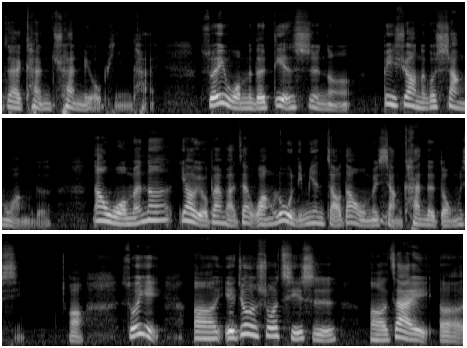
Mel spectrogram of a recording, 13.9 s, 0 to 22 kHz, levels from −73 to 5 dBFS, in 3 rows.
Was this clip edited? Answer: no; 0 cuts

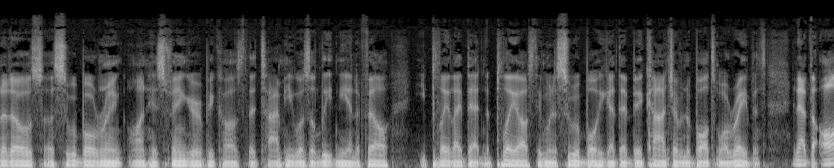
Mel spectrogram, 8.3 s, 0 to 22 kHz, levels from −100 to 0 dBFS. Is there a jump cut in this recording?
no; 0 cuts

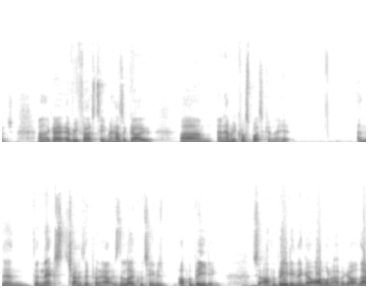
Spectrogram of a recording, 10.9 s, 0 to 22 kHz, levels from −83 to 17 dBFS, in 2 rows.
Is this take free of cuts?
yes; 0 cuts

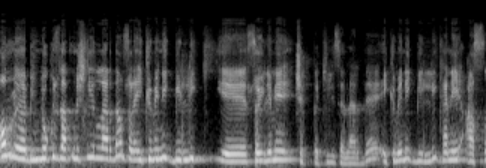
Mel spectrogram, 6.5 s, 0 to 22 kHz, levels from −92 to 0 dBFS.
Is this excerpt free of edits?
yes; 0 cuts

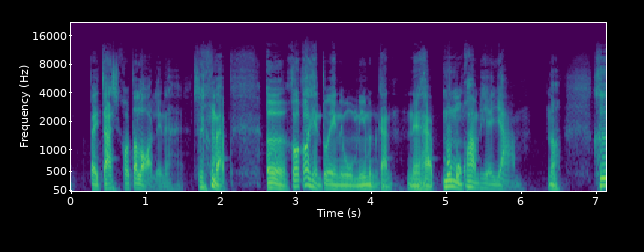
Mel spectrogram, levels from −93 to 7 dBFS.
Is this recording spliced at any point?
no; 0 cuts

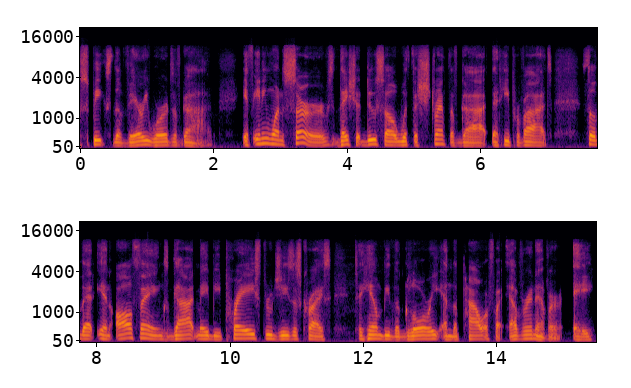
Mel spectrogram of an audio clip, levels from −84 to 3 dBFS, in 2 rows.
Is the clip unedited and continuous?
yes; 0 cuts

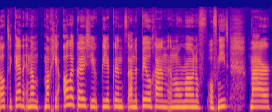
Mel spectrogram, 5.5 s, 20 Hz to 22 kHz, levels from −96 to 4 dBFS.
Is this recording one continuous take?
yes; 0 cuts

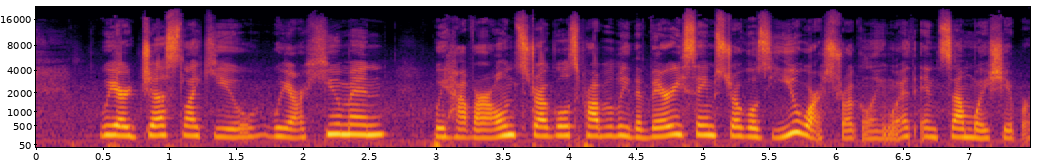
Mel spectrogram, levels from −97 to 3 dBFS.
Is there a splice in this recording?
no; 0 cuts

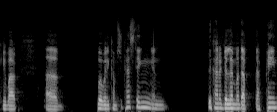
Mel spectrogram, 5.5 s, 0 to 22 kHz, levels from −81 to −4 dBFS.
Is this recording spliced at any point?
yes; 1 cut; at 1.9 s

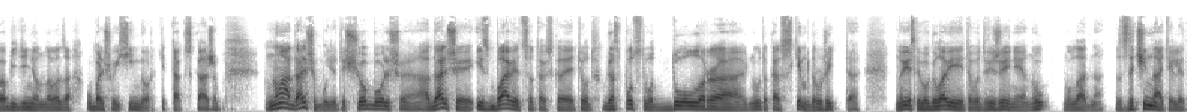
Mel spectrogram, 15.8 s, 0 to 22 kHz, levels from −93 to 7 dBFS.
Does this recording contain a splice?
no; 0 cuts

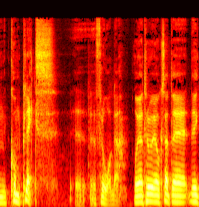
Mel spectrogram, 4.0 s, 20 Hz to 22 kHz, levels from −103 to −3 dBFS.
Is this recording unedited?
no; 1 cut; at 2.6 s

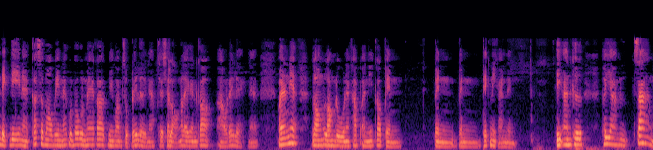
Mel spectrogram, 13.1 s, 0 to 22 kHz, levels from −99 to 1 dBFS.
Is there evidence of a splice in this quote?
no; 0 cuts

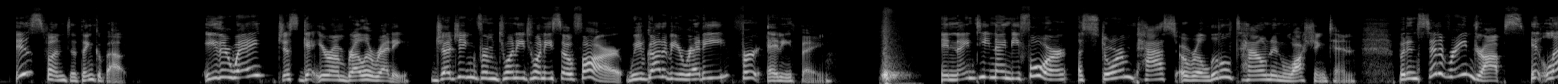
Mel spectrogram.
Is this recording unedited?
no; 2 cuts; at 4.2 s, 9.3 s

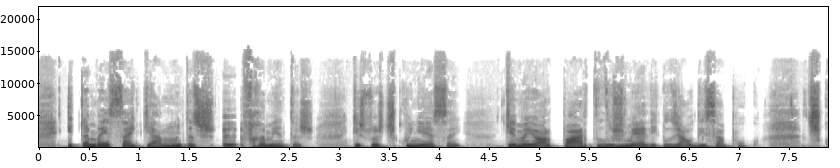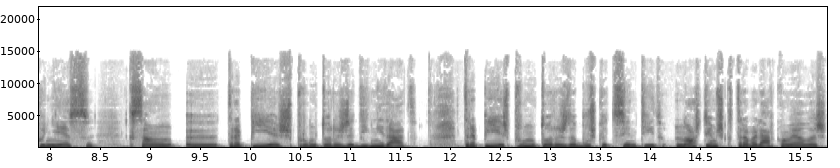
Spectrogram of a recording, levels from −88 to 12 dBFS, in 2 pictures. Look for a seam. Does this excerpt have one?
yes; 1 cut; at 6.2 s

